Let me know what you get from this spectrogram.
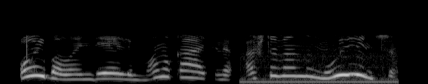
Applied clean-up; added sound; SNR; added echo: none; Engine / Truck; 18 dB; none.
